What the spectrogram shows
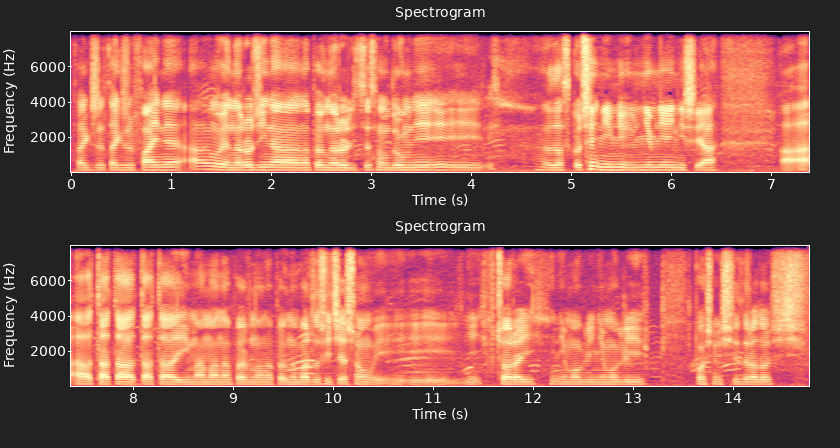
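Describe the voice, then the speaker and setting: A young footballer in his twenties answering interview questions outdoors beside a pitch, halting with many repeated words. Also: completely flat delivery, gravelly, darkish tone. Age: 20s. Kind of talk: post-training interview. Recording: faint outdoor noise.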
